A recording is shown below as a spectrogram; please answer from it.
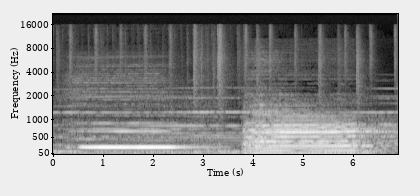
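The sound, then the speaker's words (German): Deep war horns blow in two long, loud sustained blasts; the second is fuller and layered, as if several horns sound together. No voices are present. “Und dann hört ihr erst einige ziemlich tiefe Hörner.”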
